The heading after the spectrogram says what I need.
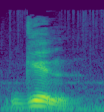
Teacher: to eat in Thai is gin, medium tone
